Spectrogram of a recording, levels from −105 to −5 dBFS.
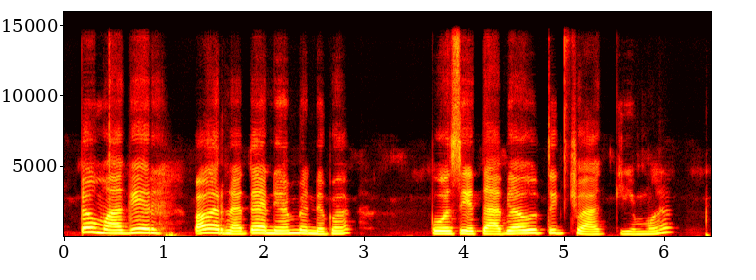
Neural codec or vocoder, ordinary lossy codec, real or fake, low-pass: codec, 44.1 kHz, 7.8 kbps, DAC; none; fake; 14.4 kHz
